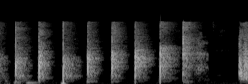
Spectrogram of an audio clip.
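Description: Applause welcoming a guest, in a steady, even rhythm: about nine crisp, loud claps at regular intervals, then a brief pause before the clapping starts again. No one speaks.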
